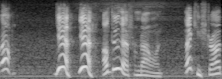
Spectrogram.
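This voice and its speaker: A man uses a put-on character voice, raised and projected at an extremely high pitch. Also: moderate pace. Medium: actual play. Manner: giggly.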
